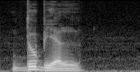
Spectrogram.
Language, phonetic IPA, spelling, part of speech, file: Polish, [ˈdubʲjɛl], dubiel, noun, Pl-dubiel.ogg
